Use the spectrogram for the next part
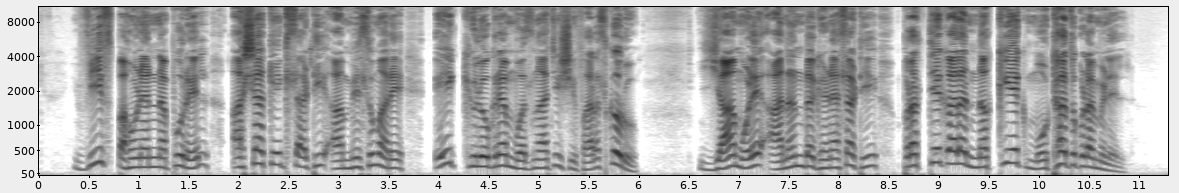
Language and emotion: Marathi, happy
